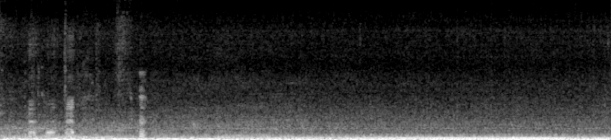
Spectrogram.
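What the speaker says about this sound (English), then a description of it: "Similar sounding exhaust notes." Exhaust notes from two Italian exotic sports cars, one a Ferrari, at Monterey, a steady rumbling drone with slowly sliding engine tones running the whole time, fairly near.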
